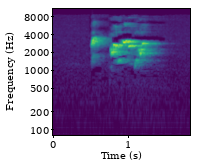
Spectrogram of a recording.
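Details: Bulbul described as from Mandali: one short warbled phrase of about a second, opening with a bright note, then a run of rich, slurred, fluting notes in the mid-high range, with a clean silent background.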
